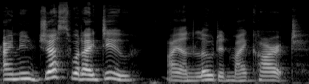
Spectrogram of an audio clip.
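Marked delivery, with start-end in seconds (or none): none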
